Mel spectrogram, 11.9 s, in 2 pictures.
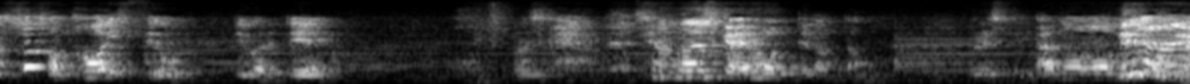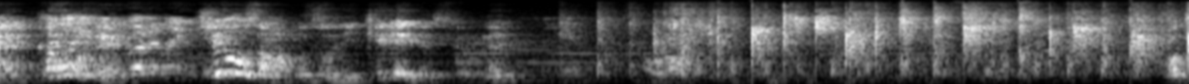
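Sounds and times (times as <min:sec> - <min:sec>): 
speech: 0:03.4 - 0:09.3
listeners clapping: 0:08.8 - 0:11.8.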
